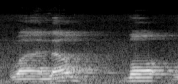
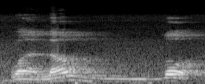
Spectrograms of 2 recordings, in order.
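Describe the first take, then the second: First: The phrase is said at normal speed. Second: The phrase is said slowly and drawn out.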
